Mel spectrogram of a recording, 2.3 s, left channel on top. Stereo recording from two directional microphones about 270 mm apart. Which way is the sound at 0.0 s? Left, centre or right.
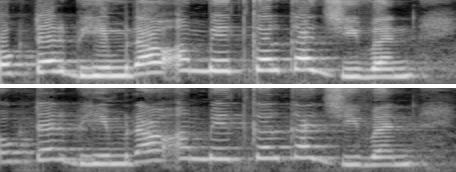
Left.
